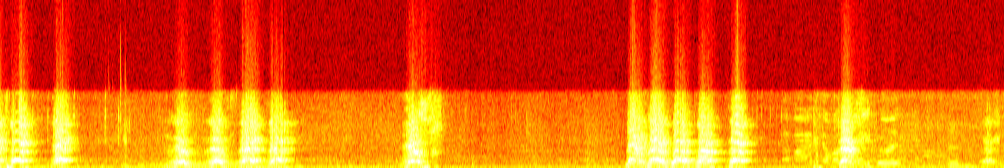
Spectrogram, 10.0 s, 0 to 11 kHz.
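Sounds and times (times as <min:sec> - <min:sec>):
dog barking inside a locked car: 0:00.0 - 0:00.8, 0:01.7 - 0:03.0, 0:04.0 - 0:04.5, 0:06.2 - 0:07.6, 0:08.4 - 0:08.8, 0:09.8 - 0:10.0
low steady hum: 0:00.0 - 0:10.0.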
